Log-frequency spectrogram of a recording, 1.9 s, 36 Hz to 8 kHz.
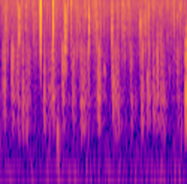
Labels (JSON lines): {"label": "biophony, sea urchins (Echinidae)", "recorder": "SoundTrap 600 or HydroMoth"}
